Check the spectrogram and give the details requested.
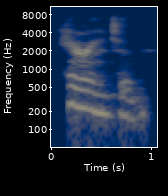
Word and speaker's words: Harrington: H A R R I N G T O N. How do you say your last name? Harington.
